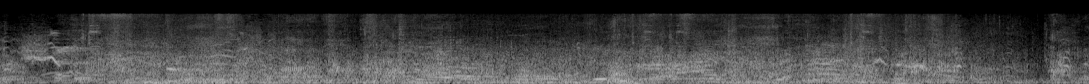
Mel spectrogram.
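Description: A flamethrower roars with a loud rushing blast of fire.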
